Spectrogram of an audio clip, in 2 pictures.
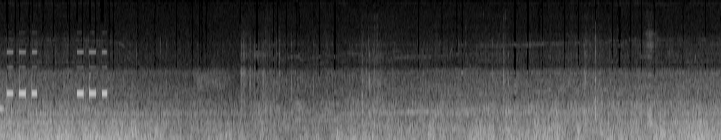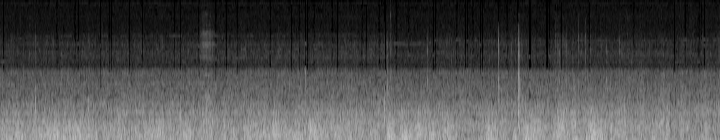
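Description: Bicycle tyres hum on a paved path.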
